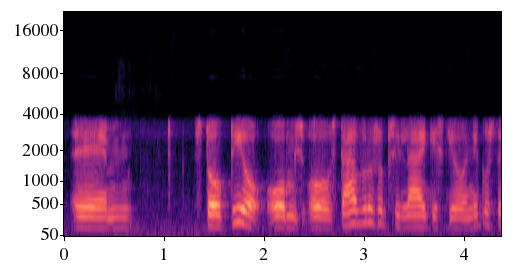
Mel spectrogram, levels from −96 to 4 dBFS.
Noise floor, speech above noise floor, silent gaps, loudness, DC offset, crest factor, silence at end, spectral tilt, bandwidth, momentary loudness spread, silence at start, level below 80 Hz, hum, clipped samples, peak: -48 dBFS; 22 dB; none; -27 LUFS; under 0.1%; 18 dB; 0 s; -7 dB/octave; 3.9 kHz; 17 LU; 0.05 s; -70 dBFS; none; under 0.1%; -10 dBFS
